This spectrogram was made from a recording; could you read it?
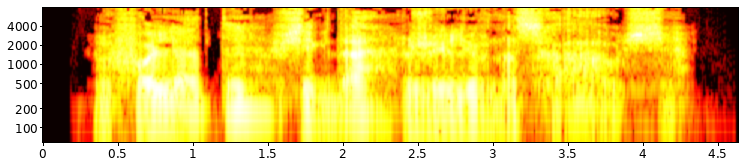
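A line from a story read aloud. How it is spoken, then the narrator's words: Muttering under breath. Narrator (Russian): пробормотал себе под нос Пуаро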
